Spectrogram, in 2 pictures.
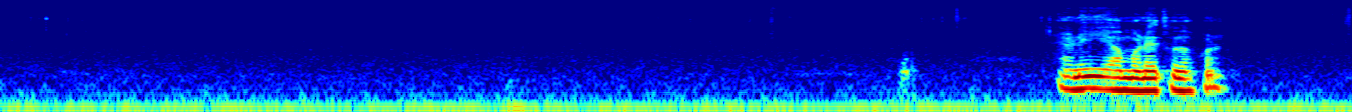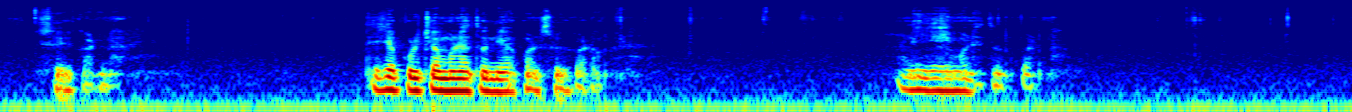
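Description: Small beads click softly as they are threaded onto wire.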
